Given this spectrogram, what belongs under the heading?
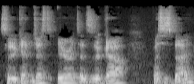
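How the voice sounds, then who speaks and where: With a French accent, a man speaks at medium pitch and a fairly slow pace amid audible room echo. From France. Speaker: filmmaker and sound designer. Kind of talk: tutorial. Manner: halting, many fillers. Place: home room.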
